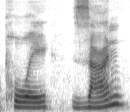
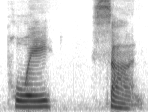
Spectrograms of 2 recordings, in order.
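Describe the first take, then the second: First: The middle consonant is a z sound. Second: The middle consonant is an s sound. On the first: "in the guide, it's saying go poi, zan" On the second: "So enunciate poi, san"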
